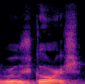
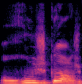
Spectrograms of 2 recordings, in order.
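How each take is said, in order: First: It is said with an English-speaker's accent. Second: It is said with a native French accent. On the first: "pas dire rouge-gorge, parce que les anglophones" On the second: "Je vais dire rouge-gorge"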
